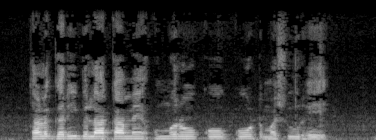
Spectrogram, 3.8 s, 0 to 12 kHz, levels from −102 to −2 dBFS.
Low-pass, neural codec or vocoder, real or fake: 10.8 kHz; none; real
